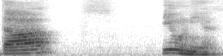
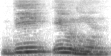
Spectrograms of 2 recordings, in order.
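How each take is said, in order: First: 'The' is said with a short 'uh' vowel. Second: 'The' is said with a long 'ee' vowel. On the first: The speaker calls it wrong. "ভুল উচ্চারণ।" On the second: The speaker calls it right. "তাহলে এটা কি হবে?"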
